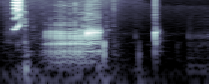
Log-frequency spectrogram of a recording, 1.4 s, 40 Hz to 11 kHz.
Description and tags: Pressing down the clutch on a Volvo 740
